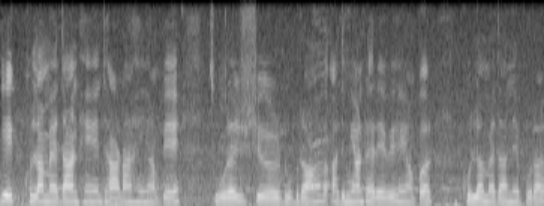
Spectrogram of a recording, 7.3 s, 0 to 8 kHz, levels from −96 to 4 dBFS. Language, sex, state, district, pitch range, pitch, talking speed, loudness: Hindi, female, Bihar, West Champaran, 200-215 Hz, 210 Hz, 180 wpm, -17 LUFS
